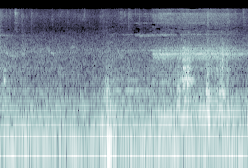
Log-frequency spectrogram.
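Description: Desi hens clucking, with a short pitched call near the end. A dull thump about halfway through is the loudest moment.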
